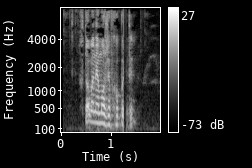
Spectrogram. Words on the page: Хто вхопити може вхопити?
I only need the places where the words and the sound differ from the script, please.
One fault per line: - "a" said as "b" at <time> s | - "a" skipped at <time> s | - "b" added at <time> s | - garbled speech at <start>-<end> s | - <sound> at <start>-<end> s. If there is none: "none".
- "вхопити" said as "мене" at 0.6 s
- dropout at 1.2-1.3 s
